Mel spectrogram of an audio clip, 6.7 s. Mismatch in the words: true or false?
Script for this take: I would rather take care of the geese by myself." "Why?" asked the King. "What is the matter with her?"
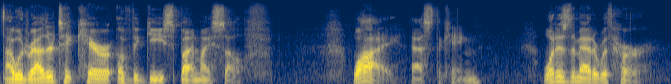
false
